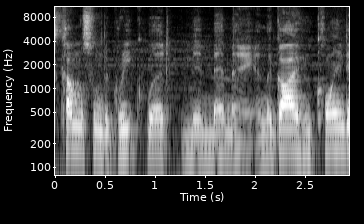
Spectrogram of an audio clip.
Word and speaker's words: meme: from the Greek word Meme and the guy who coined it he was looking for a monosyllable that sounded a bit like Gene so he was trying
